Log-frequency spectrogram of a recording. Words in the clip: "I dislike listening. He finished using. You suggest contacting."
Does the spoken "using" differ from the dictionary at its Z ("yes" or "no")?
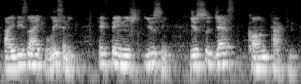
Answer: yes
